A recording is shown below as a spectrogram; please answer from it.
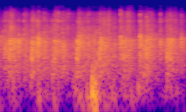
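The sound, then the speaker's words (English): Audience applause after a reading at a book event: a brief, dense burst of clapping from many people, loud and slightly uneven in texture. “Big round of applause.”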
